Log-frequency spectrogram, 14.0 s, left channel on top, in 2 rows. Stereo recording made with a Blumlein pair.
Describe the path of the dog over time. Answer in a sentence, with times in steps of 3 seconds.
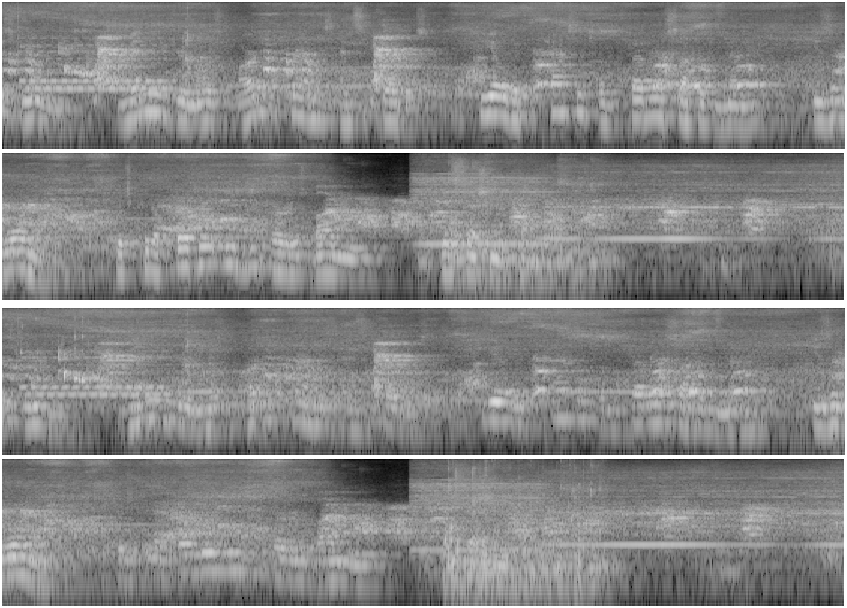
You can hear the dog on the left from 0 s, in the centre from 3 s and on the right from 6 s.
